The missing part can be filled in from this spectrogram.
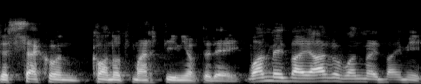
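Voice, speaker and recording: With an Italian accent, a man speaks at a moderate pace using lively intonation. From Italy. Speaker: bartender. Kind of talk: podcast interview.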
